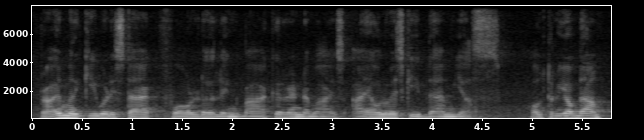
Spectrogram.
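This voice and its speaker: Man walking through SEO software. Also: medium pitch, steady tone, moderate pace, slight background noise. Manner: loose, conversational explaining with fillers and restarts. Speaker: SEO tutorial presenter. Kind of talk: screen-share software walkthrough.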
